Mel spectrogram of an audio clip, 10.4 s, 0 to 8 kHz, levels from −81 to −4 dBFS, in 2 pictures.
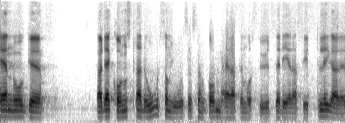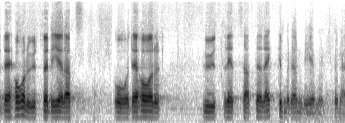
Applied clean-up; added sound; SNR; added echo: neural separator model SepFormer DNS4.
